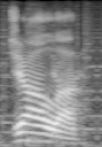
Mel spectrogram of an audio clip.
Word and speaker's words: Jaller: Jala. That's how it's fucking pronounced.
